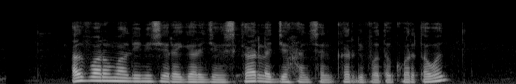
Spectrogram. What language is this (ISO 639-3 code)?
sun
